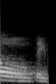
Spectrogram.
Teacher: não tem acento gráfico, mas tem acento tônico, que é o on. O on, portanto, ela é uma paroxítona.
